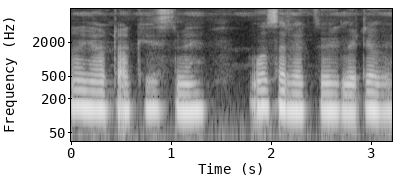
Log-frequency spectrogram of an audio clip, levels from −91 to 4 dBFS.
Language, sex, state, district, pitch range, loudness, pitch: Hindi, male, Bihar, Jamui, 125-135 Hz, -16 LUFS, 130 Hz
